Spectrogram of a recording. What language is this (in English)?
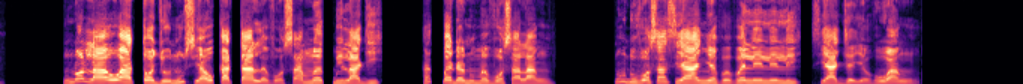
Ewe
